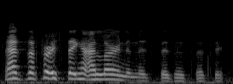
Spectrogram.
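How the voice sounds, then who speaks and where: Blunt young American woman acted, filling station type, slightly high voice, vintage radio play, dull sound. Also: expressive, fast, heavy background noise, natural voice. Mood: brisk. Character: plain-spoken, tough young woman running a filling station. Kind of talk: 1940s radio acting. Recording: dull 1940s radio recording.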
